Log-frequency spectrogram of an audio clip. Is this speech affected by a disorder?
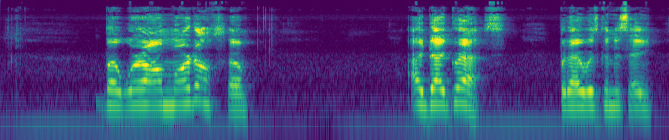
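Yes: cerebral palsy.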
